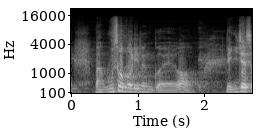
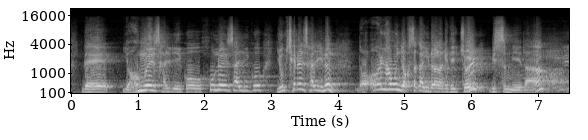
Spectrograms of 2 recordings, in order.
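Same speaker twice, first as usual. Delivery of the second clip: loud, raised-pitch proclamation; fervent preaching; 3 semitones higher, 5 dB louder than usual. Real, not acted. Preacher proclaims the living word to the congregation, fervent preaching. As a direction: drive the promise home to the congregation.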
